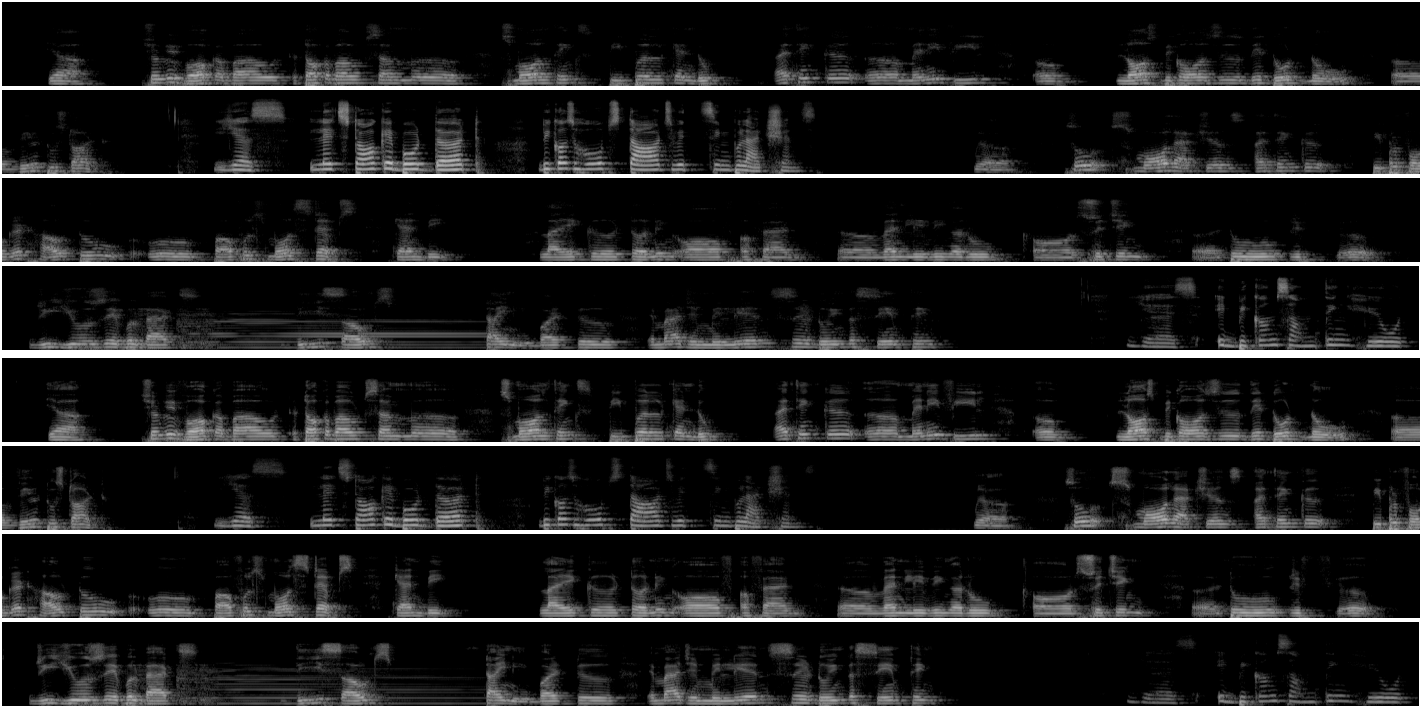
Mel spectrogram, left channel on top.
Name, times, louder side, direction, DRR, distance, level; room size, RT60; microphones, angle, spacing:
voice 1, 0.4-0.8 1.4-4.6 5.0-7.1 7.7-9.8 10.3-10.7 11.1-13.5 13.9-15.1 23.9-24.2 24.8-27.4 27.9-29.5 29.8-31.9 32.3-32.8 33.7-36.4 36.7-38.4 38.7-39.8 40.3-41.4 41.7-42.0 42.8-44.5 45.5-46.4 47.4-48.6 49.0-51.9, right 2 dB, 80° right, 0.8 m, -32 dB
voice 2, 16.3-17.0 17.3-19.0 19.3-22.2 53.8-56.5, left 5 dB, 45° left, 0.3 m, -31 dB
Bowed string instrument, 43.9-48.4 48.8-48.9, left 3 dB, 60° right, 1.7 m, -49 dB
8.6 x 4.2 x 2.7 m
head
